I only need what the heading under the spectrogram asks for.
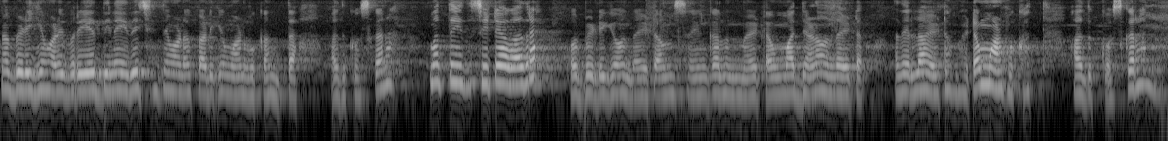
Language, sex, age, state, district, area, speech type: Kannada, female, 18-30, Karnataka, Bellary, rural, spontaneous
